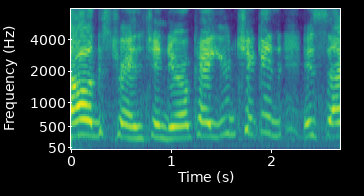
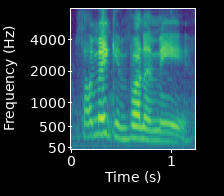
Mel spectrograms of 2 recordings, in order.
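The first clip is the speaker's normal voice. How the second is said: ordinary talk, nothing marked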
